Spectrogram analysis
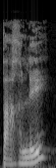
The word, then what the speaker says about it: parler: So infinitive parler. So if you remember, we saw that previously. So, I mean, this combination of two letters at the end of the words normally gives the sound e.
